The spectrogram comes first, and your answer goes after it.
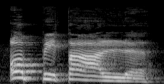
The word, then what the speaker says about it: hôpital: On a dit un le son H ne se prononce pas. Yani H, hôpital.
